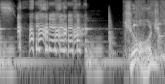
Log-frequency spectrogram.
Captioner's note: both laughing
